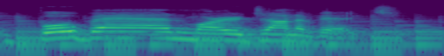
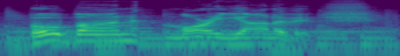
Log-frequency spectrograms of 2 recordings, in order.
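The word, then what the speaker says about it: Marjanović: the nba player and nikki how do you pronounce this player's name uh that's boban marijanovic marjanovic ed cohen what do we got you know his name is as imposing as his stature seven foot four bobon marianovich it's bovine i see where you were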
